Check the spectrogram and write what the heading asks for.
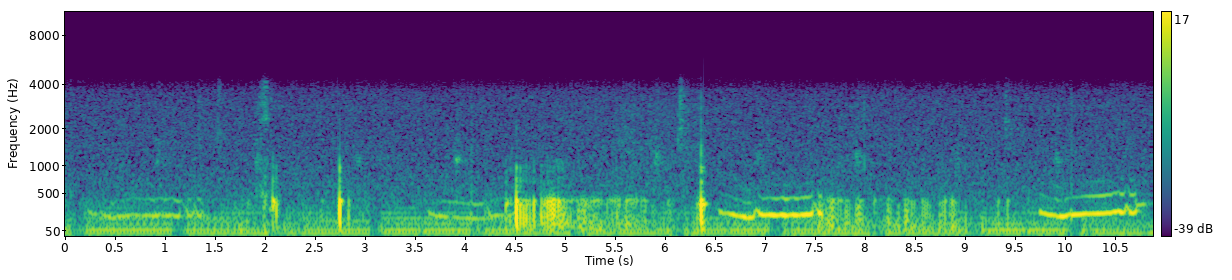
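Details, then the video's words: A Persian cat asleep in its bed on a chair before the fireplace, snoring: soft low nasal rasps in slow rhythm, with faint clicks and crackles around them. "Snoring Spooky"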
